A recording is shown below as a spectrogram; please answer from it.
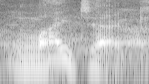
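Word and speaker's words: MITC: to be MIT C I understand pronounced my tech my tech my take so it's acronym City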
